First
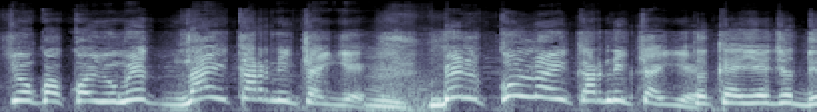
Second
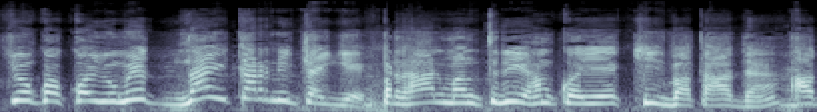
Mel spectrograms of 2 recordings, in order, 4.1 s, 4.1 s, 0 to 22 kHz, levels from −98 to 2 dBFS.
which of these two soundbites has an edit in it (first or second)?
second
